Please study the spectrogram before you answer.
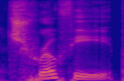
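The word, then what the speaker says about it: trofie: I had a trophy pasta. Have you heard of this? I think that's how you say it. It's T-R-O-F-I-E.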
